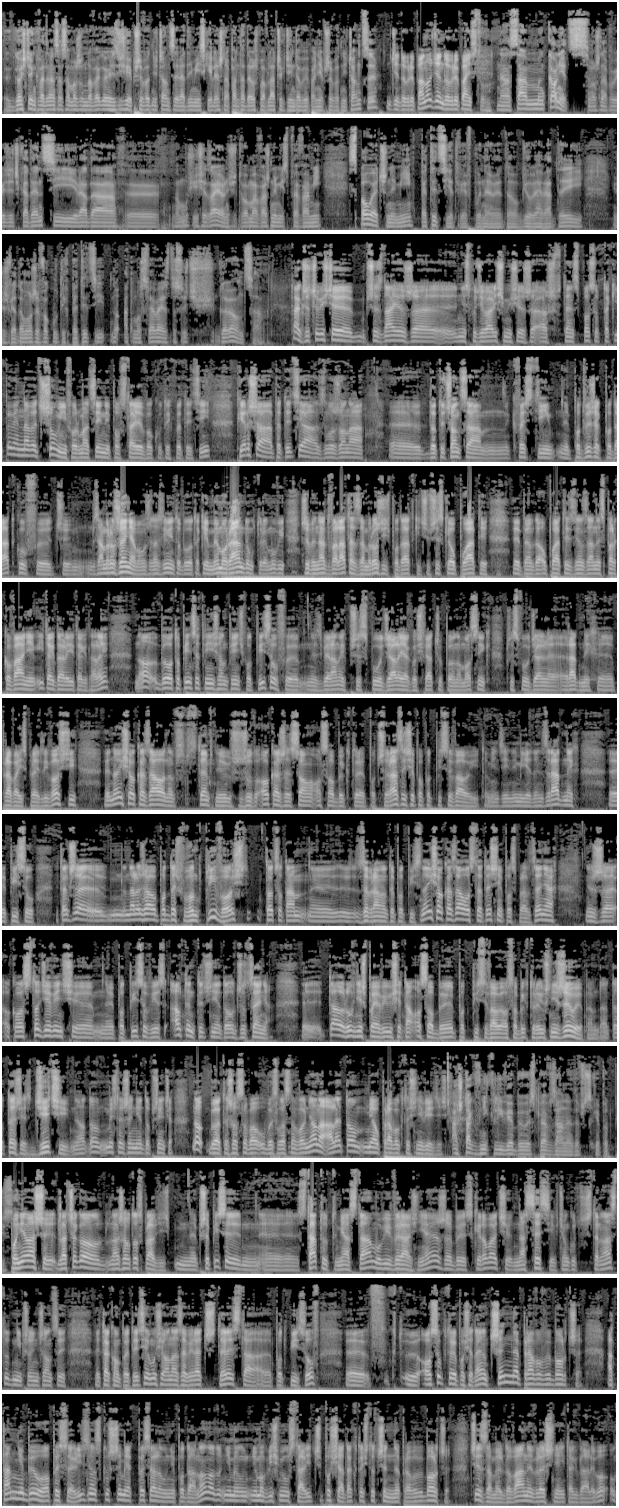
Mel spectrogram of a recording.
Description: Gościem Kwadransa był Tadeusz Pawlaczyk, przewodniczący RML.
